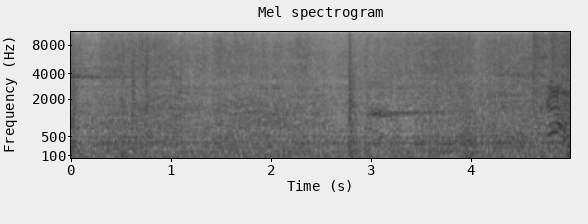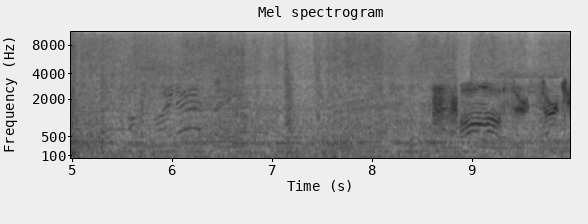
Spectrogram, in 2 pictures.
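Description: A racing car engine roars steadily.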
